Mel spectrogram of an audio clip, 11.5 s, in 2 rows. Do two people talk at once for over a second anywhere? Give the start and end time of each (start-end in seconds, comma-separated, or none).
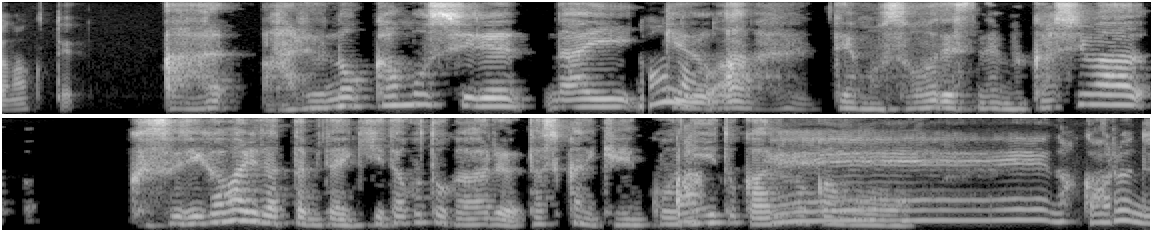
9.1-10.3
